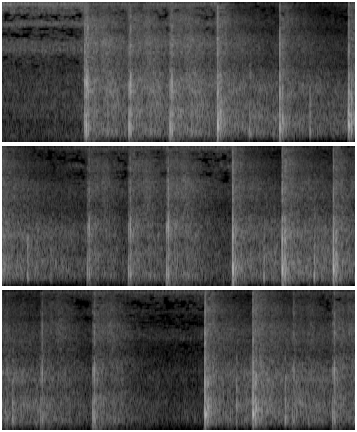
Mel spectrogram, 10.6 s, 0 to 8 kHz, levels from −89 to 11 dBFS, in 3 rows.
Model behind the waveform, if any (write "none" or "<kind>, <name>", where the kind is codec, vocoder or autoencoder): vocoder, Vocos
